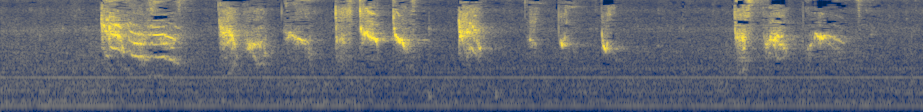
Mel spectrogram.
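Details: Pet parakeet in a tantrum indoors, giving harsh, broadband chirping squawks in irregular bursts with short gaps, some rising and falling, over a constant low hum.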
